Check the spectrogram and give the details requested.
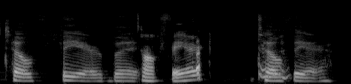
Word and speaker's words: Telfar: are saying tell flock i thought it was tell flynn tough flaw it's very much tell fair but talk fair tell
